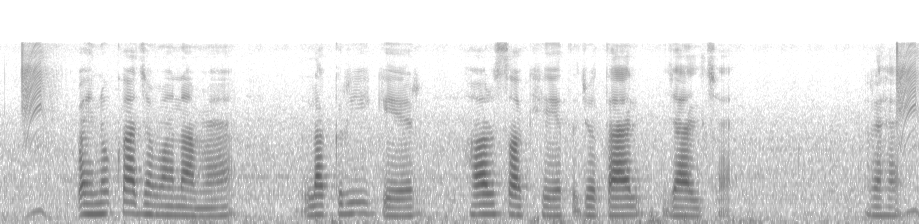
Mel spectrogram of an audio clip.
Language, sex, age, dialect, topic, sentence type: Maithili, female, 31-35, Bajjika, agriculture, statement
